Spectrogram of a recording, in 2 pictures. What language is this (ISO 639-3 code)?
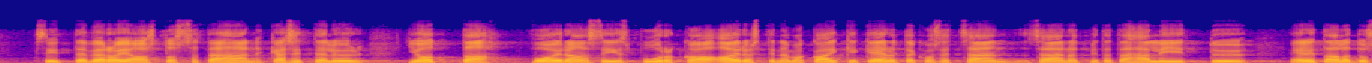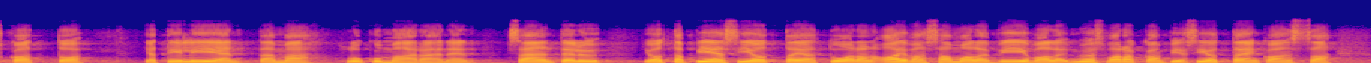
fin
